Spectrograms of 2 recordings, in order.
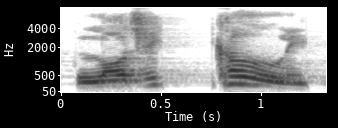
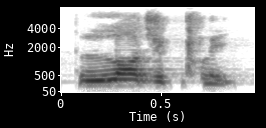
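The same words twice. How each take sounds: First: The a in the ending is sounded. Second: The a in the ending is silent. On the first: The speaker calls it wrong. "it is not pronounced logically" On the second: The speaker calls it right. "it's pronounced logically"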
